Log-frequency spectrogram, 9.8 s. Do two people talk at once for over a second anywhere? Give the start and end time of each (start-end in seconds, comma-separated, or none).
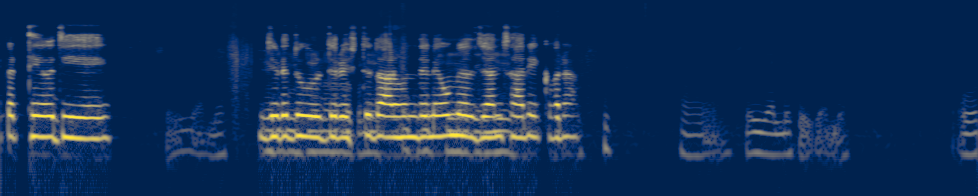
3.3-5.1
